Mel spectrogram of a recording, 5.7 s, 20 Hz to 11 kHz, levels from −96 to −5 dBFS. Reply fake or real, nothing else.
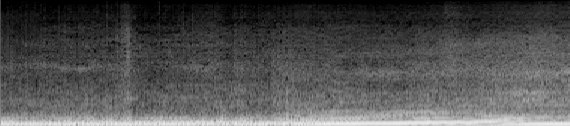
fake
